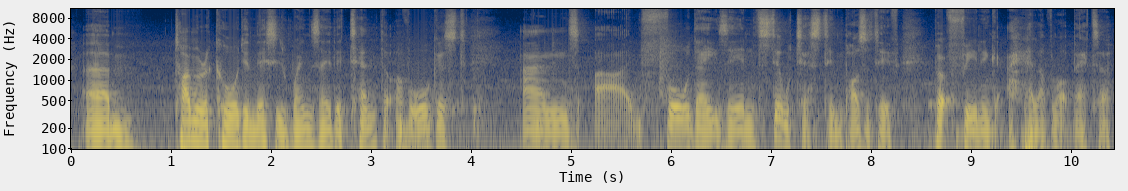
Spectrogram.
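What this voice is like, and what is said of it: Croaky, sick-sounding voice. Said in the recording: “my voice sounds a bit croaky ... COVID has got me”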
